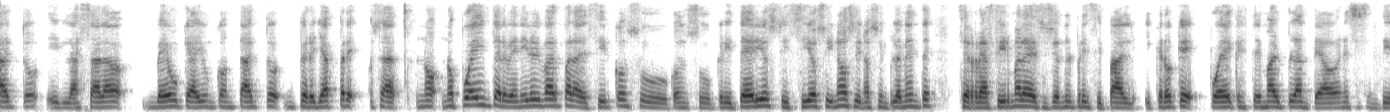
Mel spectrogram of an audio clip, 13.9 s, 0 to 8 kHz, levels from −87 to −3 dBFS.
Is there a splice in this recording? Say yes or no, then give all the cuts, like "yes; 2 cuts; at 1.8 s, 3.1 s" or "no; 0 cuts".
yes; 1 cut; at 4.1 s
